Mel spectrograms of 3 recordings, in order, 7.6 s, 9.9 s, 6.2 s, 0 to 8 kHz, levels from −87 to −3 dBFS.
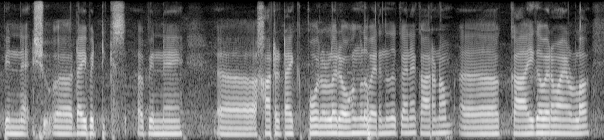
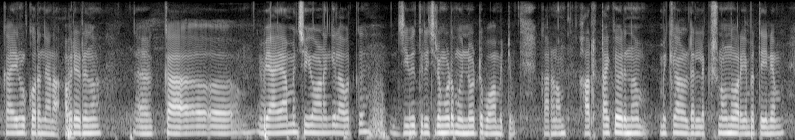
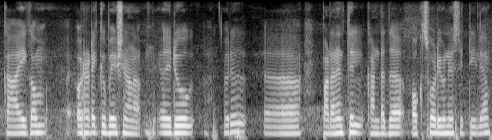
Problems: background sounds at intervals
